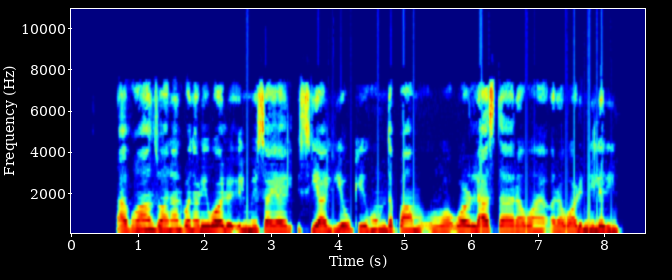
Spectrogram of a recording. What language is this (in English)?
Pashto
